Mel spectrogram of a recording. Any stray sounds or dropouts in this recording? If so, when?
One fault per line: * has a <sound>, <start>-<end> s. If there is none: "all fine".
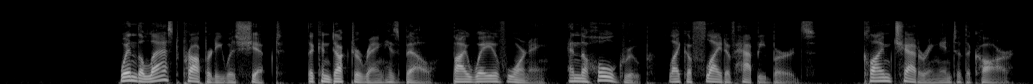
all fine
